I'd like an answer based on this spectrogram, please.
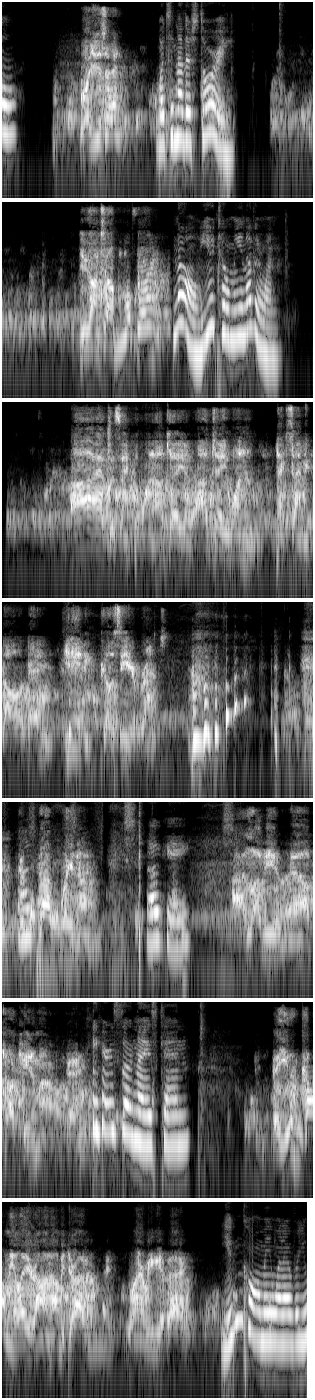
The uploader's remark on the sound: We release another phone call. It's once again an older conversation that long-time supporters may remember.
